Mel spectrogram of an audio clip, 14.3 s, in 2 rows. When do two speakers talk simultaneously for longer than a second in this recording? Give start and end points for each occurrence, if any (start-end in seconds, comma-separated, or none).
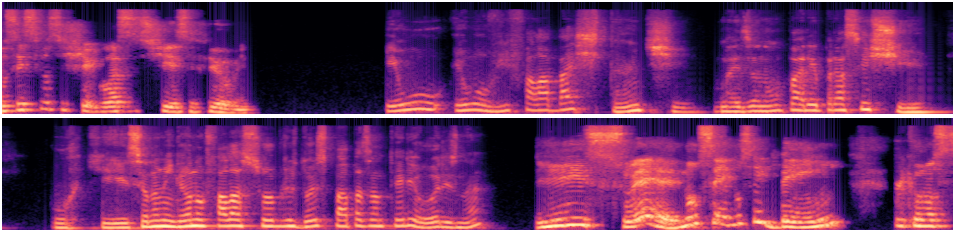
none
